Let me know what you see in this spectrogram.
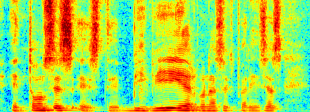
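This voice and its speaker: A man's somewhat breathy voice moves at a fairly slow pace, its intonation fairly even. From Hidalgo, Mexico. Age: 60s. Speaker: agrarian government official. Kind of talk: interview.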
